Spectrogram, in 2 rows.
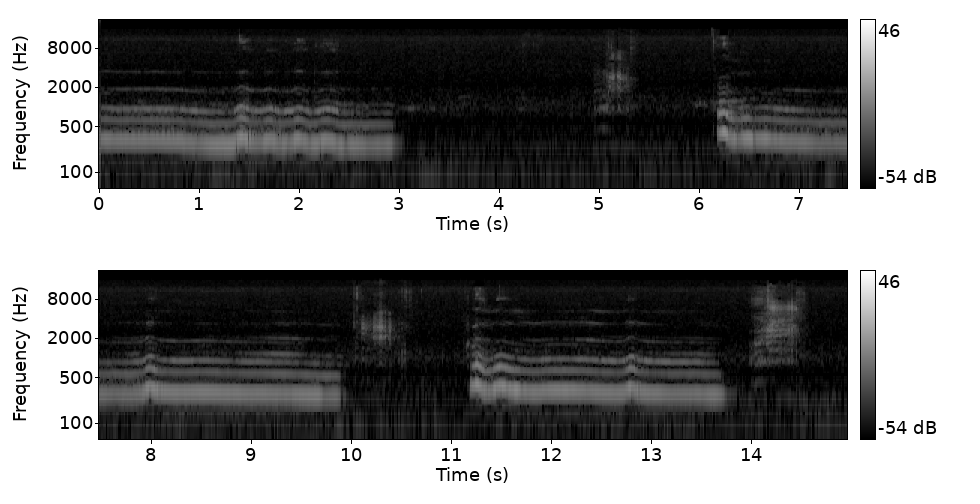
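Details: A chatty Thai Siamese cat gives long, wavering meows that dip and glide downward, eagerly answering howling; recorded May 2019.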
